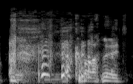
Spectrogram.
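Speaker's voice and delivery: breaking into a laugh mid-line; nervous giggle through it. Real, not acted. Nervous self-introduction.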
